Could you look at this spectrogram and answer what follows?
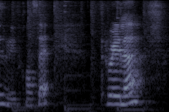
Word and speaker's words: thriller: Thriller, avec le petit TH avec la langue entre les dents, pas mal.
